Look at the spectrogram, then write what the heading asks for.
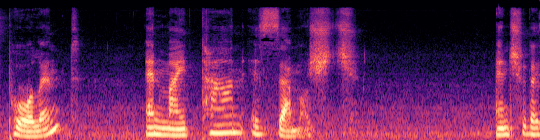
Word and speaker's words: Zamość: My country is Poland and my town is Zamość. And should I spell it?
